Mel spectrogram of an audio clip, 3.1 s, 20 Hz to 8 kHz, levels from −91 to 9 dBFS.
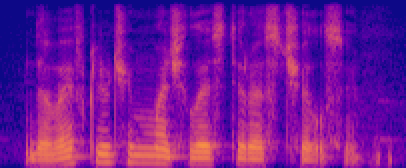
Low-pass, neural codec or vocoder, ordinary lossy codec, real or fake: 7.2 kHz; none; Opus, 64 kbps; real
